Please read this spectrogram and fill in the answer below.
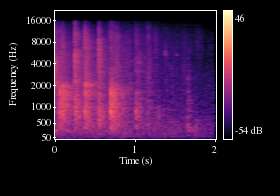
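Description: Audience applauding after a talk, the claps thinning and fading away over about two seconds.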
